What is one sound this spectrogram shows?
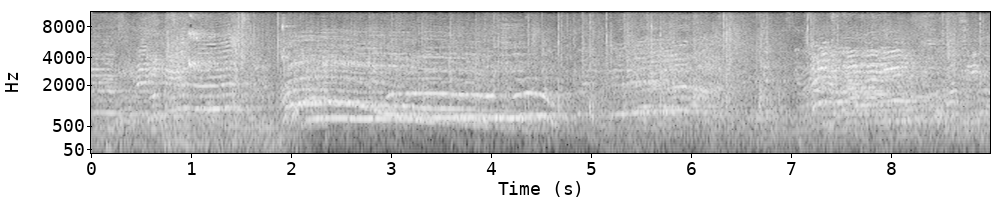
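Young women shout and cheer loudly in a large echoing hall.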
